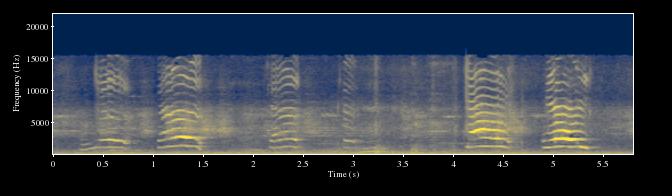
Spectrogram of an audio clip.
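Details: Young kitten giving repeated shrill mews, short bent cries that swoop up and down, about five in six seconds with a softer squeak between, in a quiet indoor setting with faint hum.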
